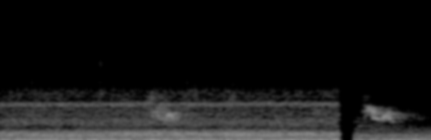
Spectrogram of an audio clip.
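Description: Outdoor garden ambience with no clear foreground sound: a short, high, falling bird chirp about a second in, over a faint steady high hiss and a low rumble. The sound cuts out abruptly near the end.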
